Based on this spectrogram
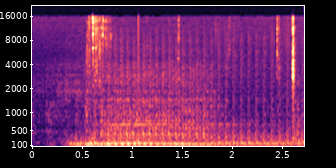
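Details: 2009 Subaru WRX that ran out of oil and spun a bearing cranks and catches, settling into a rough idle with a deep, regular rod knock.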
